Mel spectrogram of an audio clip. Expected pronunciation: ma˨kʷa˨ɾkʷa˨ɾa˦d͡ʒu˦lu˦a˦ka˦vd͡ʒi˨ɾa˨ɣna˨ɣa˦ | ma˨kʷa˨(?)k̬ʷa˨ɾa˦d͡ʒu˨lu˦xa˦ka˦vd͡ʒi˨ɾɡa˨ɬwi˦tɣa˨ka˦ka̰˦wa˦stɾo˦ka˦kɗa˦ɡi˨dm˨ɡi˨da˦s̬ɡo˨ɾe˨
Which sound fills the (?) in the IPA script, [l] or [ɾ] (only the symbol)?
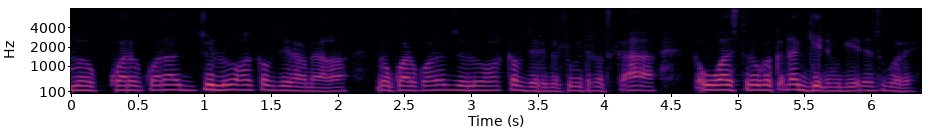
ɾ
